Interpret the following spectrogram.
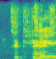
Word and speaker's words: Takei: Takei. Thank Takei. you. Fuck me. Rhymes with gay.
